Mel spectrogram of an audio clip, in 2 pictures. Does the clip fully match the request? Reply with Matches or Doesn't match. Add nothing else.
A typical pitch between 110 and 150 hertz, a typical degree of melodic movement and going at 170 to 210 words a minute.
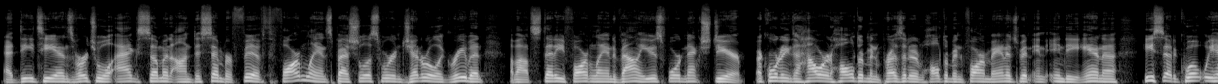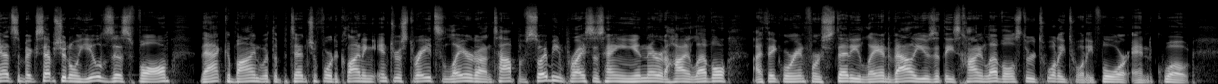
Doesn't match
